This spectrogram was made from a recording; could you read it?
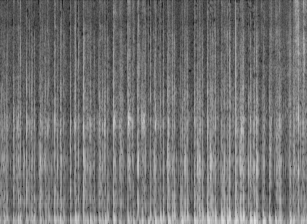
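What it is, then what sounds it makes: Leather satchel bag, tapped. A small, hollow tan leather satchel with buckled straps and brass hardware is held close to the mic and tapped and scratched with fingertips and nails. The result is a rapid, uneven stream of short, dull, low thumps with dry scratching between them.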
